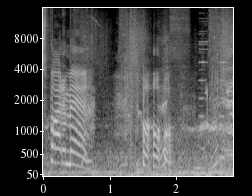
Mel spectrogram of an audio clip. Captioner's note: chuckles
